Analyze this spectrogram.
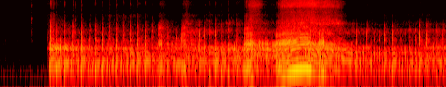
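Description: A chainsaw starts up and runs loudly, revving up and down.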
